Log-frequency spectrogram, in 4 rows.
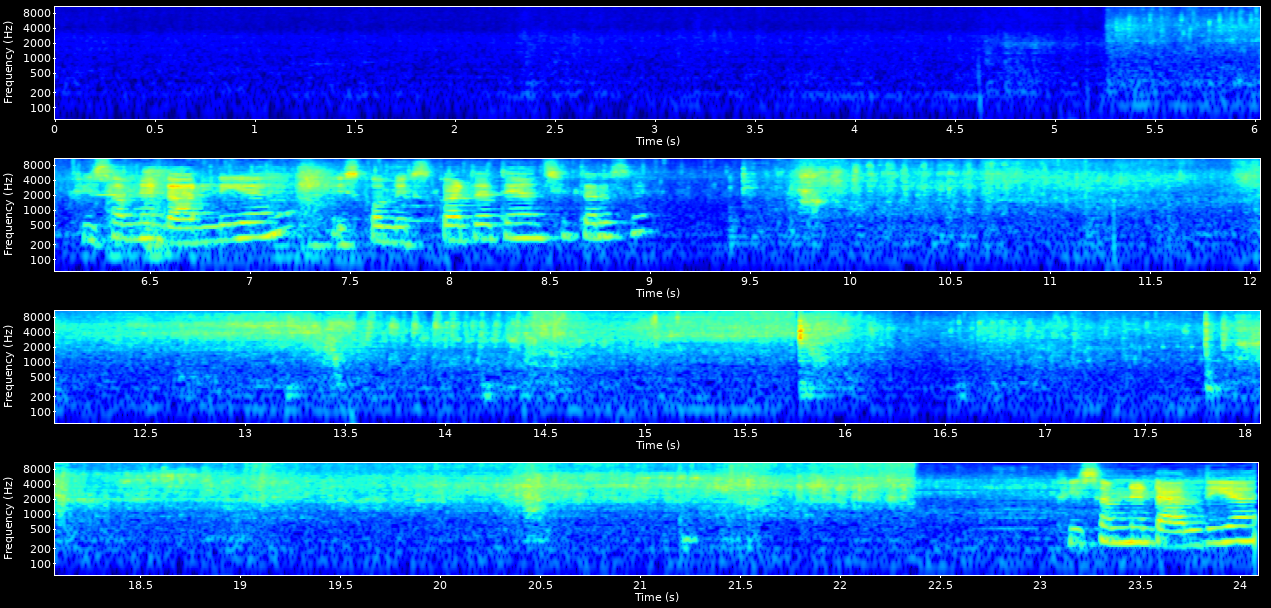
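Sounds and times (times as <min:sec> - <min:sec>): fish sizzling in oil: 0:05.3 - 0:24.0
spatula scraping and knocking pan: 0:15.7 - 0:17.1, 0:17.7 - 0:22.0.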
